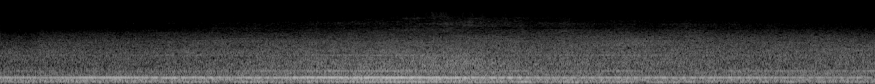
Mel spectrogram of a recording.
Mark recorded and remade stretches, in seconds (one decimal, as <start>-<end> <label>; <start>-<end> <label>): 0.0-1.6 recorded; 1.6-2.2 remade; 2.2-3.0 recorded; 3.0-4.7 remade; 4.7-8.8 recorded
